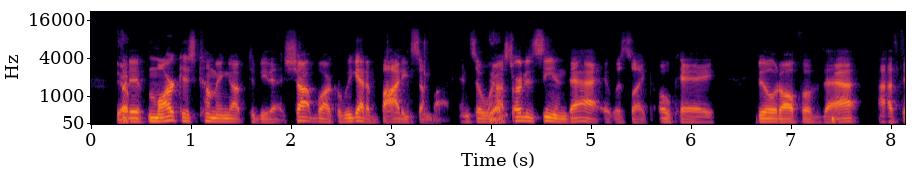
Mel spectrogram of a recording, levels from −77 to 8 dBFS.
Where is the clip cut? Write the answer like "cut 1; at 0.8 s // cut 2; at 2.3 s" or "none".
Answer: cut 1; at 3.6 s // cut 2; at 6.7 s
